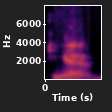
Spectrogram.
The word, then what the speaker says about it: Kyiv: So on 3 days' notice, I flew to Kyiv, which in those days we called Kiev, the Russian pronunciation of the word.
